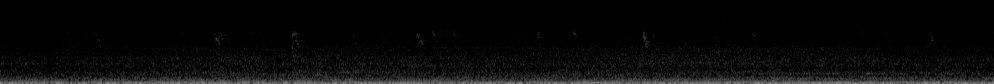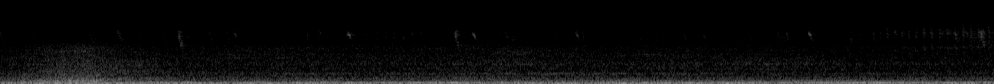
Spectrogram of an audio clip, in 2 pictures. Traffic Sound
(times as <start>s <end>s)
9.5s 19.6s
